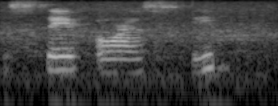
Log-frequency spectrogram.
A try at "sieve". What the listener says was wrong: Sieve. It's pronounced like a short I, sieve. It looks like the leave. It looks like an E sound, but this is a tricky one, right?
